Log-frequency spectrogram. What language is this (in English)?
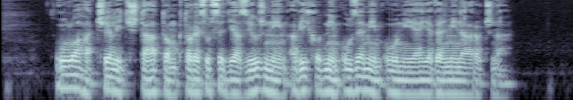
Slovak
